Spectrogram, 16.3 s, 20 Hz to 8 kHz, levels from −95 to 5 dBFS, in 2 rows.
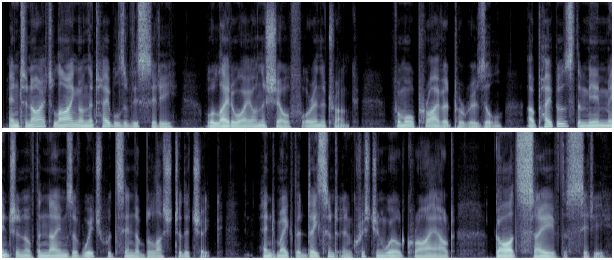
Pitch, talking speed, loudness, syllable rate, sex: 100 Hz, 200 wpm, -21 LUFS, 5.0 syllables/s, male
